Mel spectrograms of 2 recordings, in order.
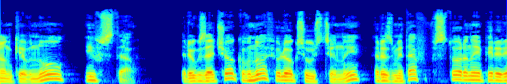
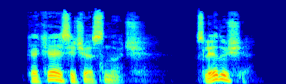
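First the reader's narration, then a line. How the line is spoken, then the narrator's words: Quiet question. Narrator (Russian): тихо справился ведьмак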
